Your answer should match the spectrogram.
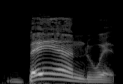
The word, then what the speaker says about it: bandwidth: looked at the word bandwidth bandwidth and how you stretch that out bandwidth stretching out that modified short a episode 60 something or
